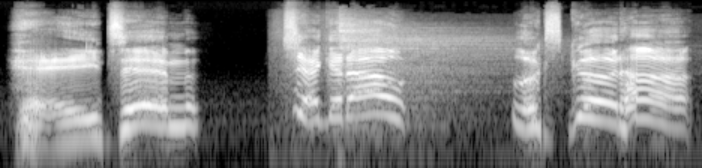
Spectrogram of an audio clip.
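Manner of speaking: proud detective shouting to his partner; excited showing off. Acted. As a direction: call out to Tim, thrilled with yourself. Pikachu shows off disguise.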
